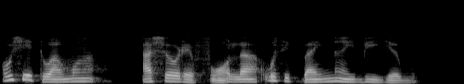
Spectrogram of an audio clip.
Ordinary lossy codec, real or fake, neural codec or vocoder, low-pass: none; fake; codec, 16 kHz, 1 kbps, X-Codec, HuBERT features, trained on LibriSpeech; 3.6 kHz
